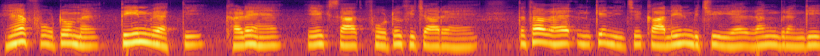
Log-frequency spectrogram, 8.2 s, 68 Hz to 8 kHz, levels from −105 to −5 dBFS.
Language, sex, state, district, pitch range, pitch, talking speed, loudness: Hindi, male, Bihar, Madhepura, 170-200 Hz, 185 Hz, 160 wpm, -18 LUFS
